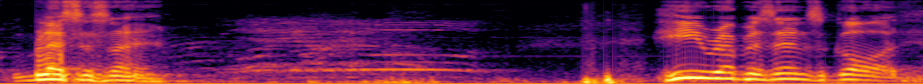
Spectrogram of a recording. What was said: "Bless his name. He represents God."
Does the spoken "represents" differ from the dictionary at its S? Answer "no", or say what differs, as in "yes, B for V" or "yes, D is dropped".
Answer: no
